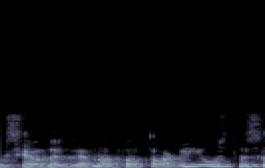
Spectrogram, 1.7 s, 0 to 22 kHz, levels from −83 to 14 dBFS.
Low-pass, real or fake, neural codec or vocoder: 7.2 kHz; fake; codec, 16 kHz, 4.8 kbps, FACodec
